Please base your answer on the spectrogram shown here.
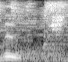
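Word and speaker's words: Looj: computer America this time the iRobot luge they spell it l-o-o-j it's not an Olympic event we didn't want all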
